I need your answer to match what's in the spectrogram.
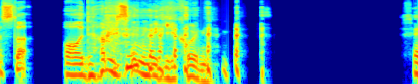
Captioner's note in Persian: خنده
